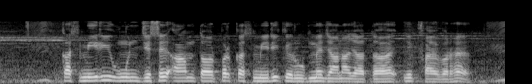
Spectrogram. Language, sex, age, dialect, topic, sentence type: Hindi, male, 31-35, Marwari Dhudhari, agriculture, statement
